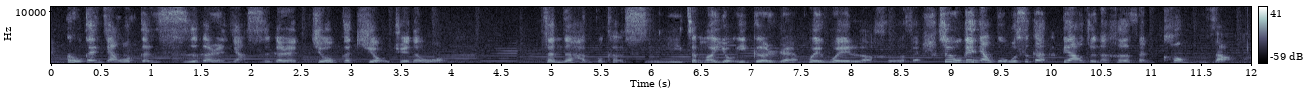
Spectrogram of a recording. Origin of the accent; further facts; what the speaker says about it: Penang, Malaysia; now in Taiwan; 就大家知道我是马来西亚人嘛， 而且我是马来西亚槟城人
